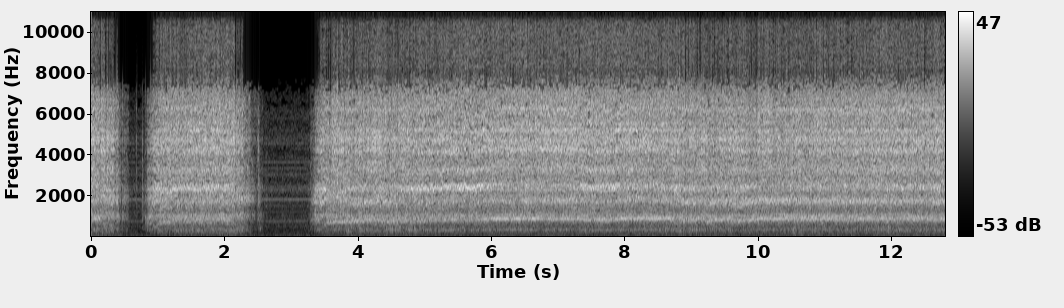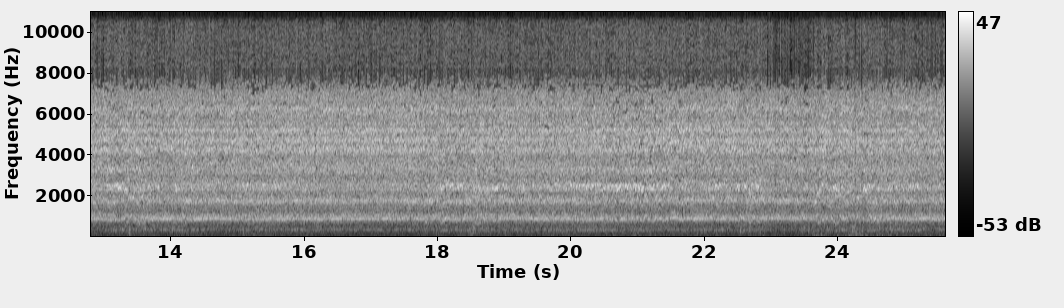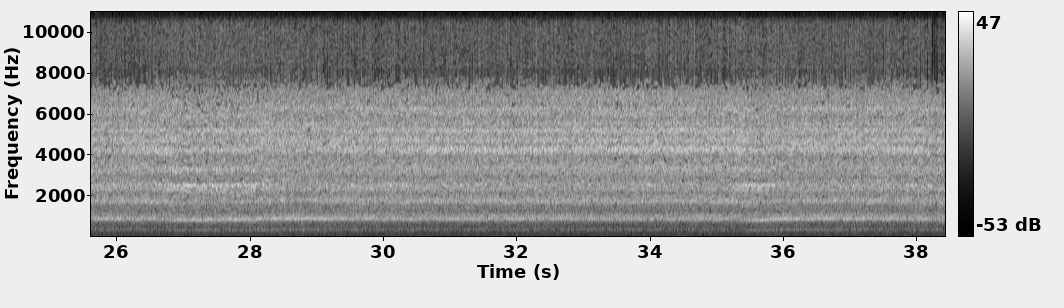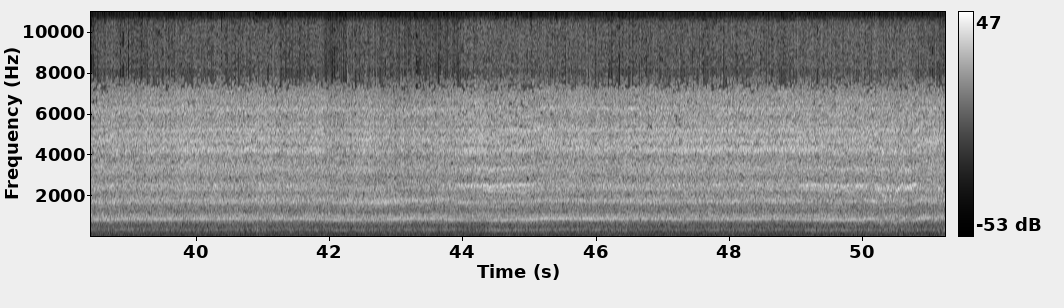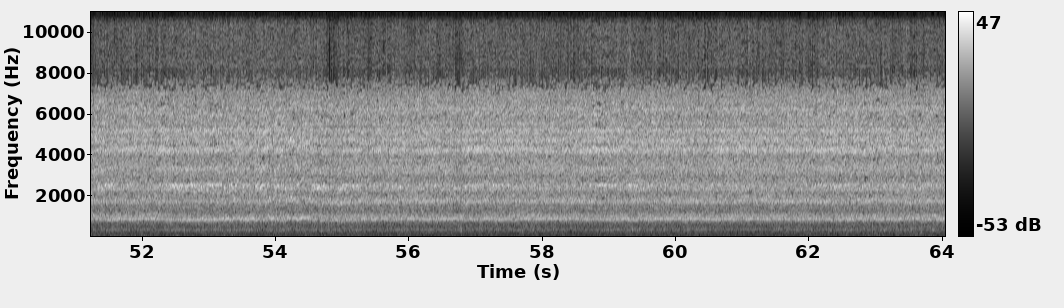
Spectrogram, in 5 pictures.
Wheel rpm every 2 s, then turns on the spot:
120, 90, 200, 230, 220, 230, 220, 230, 240, 230, 220, 230, 230, 220, 230, 230, 240, 230, 230, 230, 240, 220, 220, 230, 220, 220, 220, 230, 230, 230, 240, 230.
none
